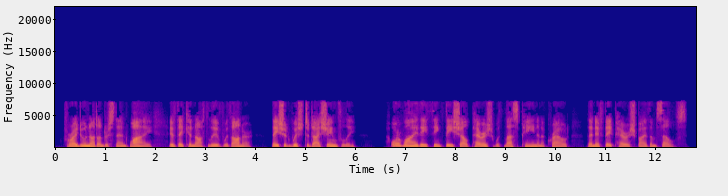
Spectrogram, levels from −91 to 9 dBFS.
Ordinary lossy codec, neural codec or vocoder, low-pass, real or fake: MP3, 32 kbps; codec, 16 kHz, 0.3 kbps, FocalCodec; 7.2 kHz; fake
